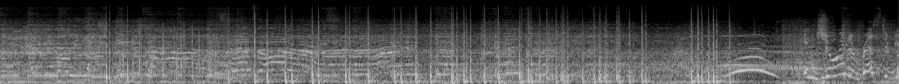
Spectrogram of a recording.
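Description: Fireworks show at Disneyland bursting and crackling in rapid succession over loud music and a cheering, chattering crowd, with people talking throughout.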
